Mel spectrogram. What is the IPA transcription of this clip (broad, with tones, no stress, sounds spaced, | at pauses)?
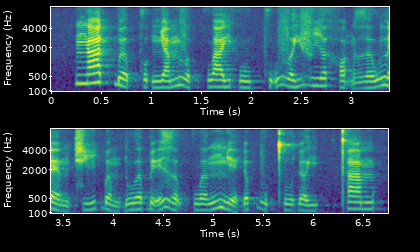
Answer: ŋ aː˦˥ t̚ ɓ əː˨˩ p̚ x o̰˧˨ ɲ a˨˦ m v ə˨˩ p̚ h w a˧ j h w u˨˩ p̚ x ṵ˧˥ v ə˨˦ j v i˧ ə̯ h ɔ̰˧˨ n ɣ ə˨˦ w l ɛ˨˩ m t͡ɕ i˨˦ ɓ ə˨˩ m ɗ u˧ ə̯ ɓ ḛ˧˥ ɣ ə̰˧˨ w k w əː˨˦ ŋ ɲ e˧˩ ɗ ə˦˥ p̚ v ṵ˧˨ t̪ʰ u˧ ɗ ə˧ j | t̪ʰ a˧ m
